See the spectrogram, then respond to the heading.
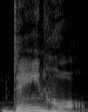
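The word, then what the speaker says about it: deneholes: such possibilities highly compelling Dan Hall yet pronounced Dane Hall after the Danes intriguingly their purpose although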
